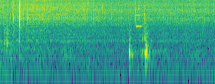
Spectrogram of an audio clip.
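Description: Strips of green pepper sizzling in hot oil in a frying pan, a steady hiss, with a couple of light knocks a little under three seconds in.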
